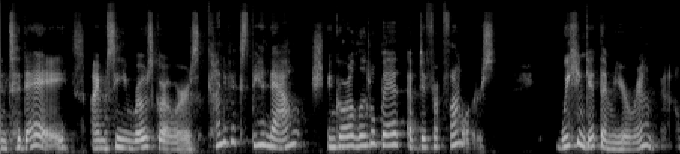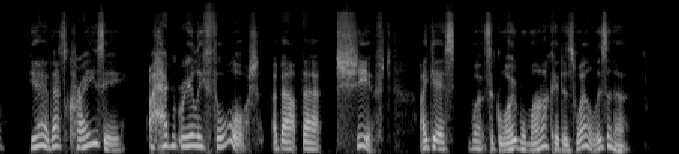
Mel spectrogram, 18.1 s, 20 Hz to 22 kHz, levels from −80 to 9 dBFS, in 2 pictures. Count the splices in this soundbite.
3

